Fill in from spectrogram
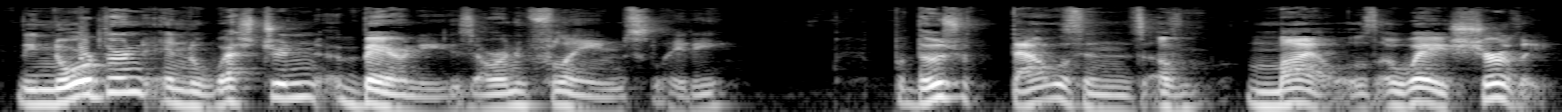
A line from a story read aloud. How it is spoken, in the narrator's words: He paused and added gravely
